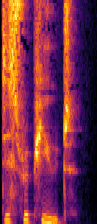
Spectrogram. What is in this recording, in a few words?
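"disrepute", British English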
